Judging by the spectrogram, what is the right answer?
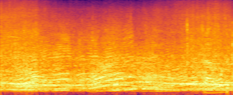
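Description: Autograss race cars racing round a dirt track in South Wales, with loud, sustained engine roar and rising and falling revs from several cars passing close, continuous throughout.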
